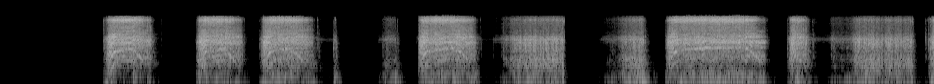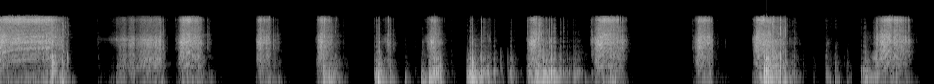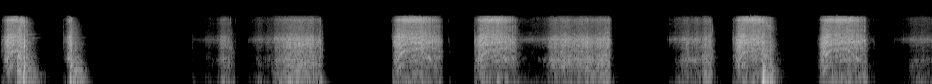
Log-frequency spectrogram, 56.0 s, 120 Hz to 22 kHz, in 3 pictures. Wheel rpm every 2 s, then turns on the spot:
10, 40, 40, 10, 40, 10, 50, 80, 10, 70, 10, 10, 10, 0, 10, 10, 10, 10, 20, 0, 0, 10, 30, 30, 20, 20, 40, 20.
10-12 16-18 42-44 48-50 54-56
